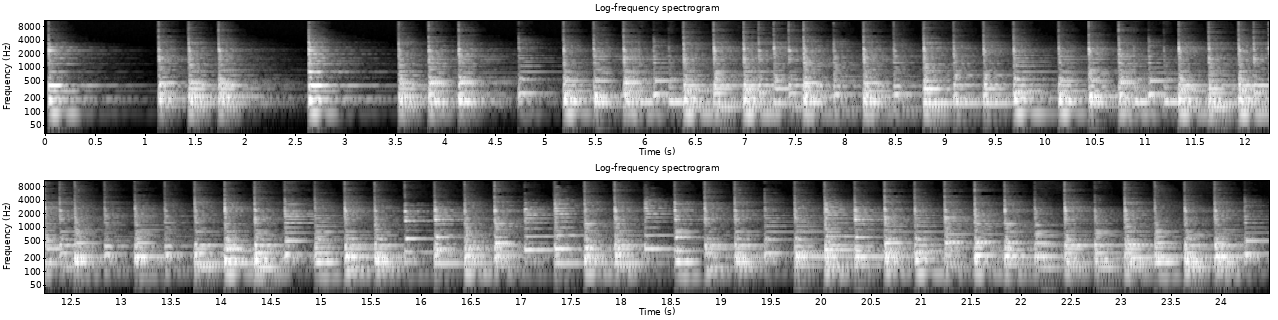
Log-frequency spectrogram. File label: pizzicato polka, cello quartet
